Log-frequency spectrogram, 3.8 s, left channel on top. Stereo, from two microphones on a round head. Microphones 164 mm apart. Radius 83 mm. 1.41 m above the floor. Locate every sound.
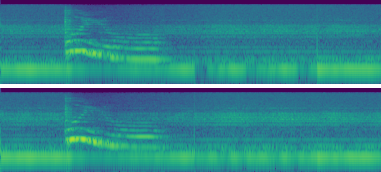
0.6 s a child speaking: 55° left (ahead or behind), 3.5 m; by 1.7 s 60° left (ahead or behind), 2.5 m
